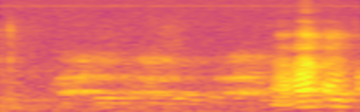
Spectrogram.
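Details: A five-year-old pet Eclectus parrot talks in a humanlike tone, mimicking things heard around the house: a soft, drawn-out phrase, then a louder, harsher burst of mimicked speech near the end.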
